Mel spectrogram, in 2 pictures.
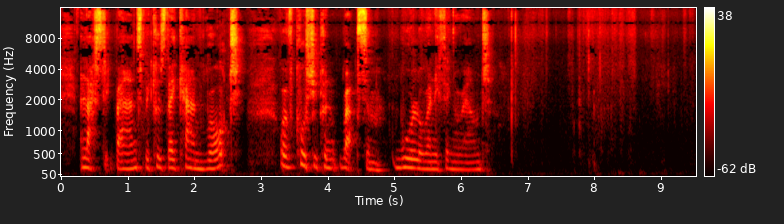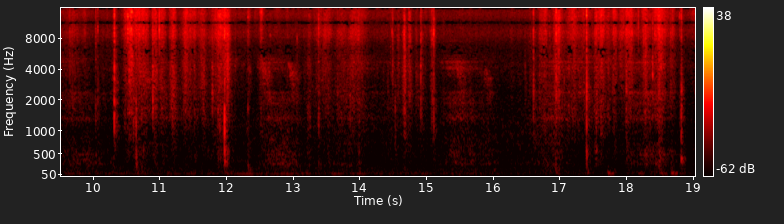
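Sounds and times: faint rustling: 6.6 - 19.0.

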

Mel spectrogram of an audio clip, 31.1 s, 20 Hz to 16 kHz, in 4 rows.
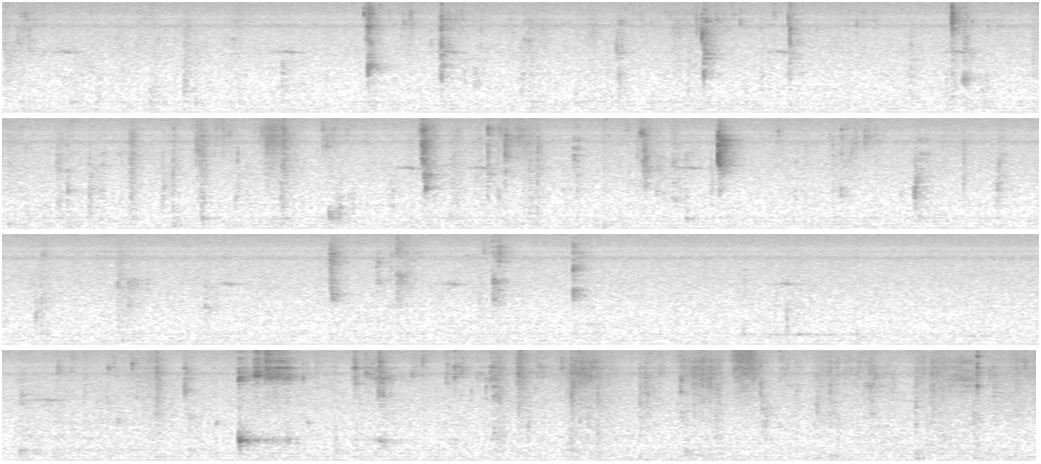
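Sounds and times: faint low hum: 0.0 - 31.0
chewing clicks and smacks: 2.7 - 6.1, 6.8 - 13.4, 18.0 - 20.0.

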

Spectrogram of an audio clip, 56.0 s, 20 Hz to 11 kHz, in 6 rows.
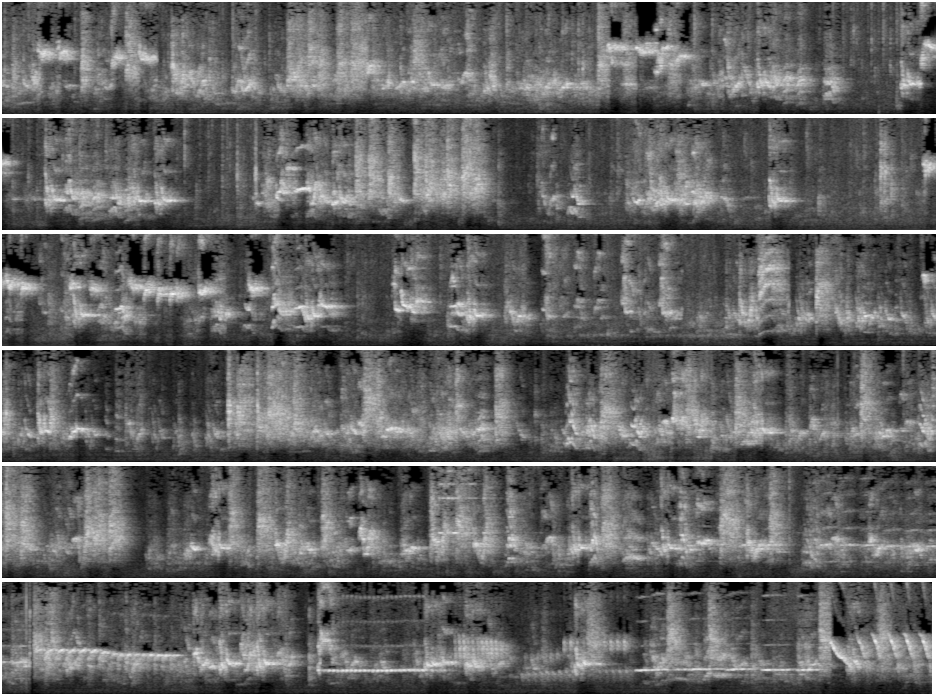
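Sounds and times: birds chattering and squawking: 0.0 - 56.0.

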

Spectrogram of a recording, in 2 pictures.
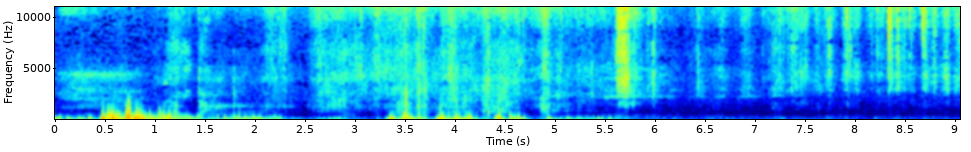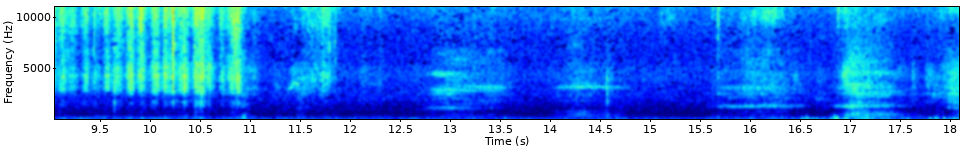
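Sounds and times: crackling in dry grass: 2.1 - 12.0.

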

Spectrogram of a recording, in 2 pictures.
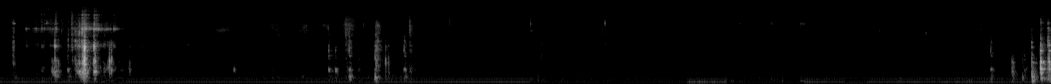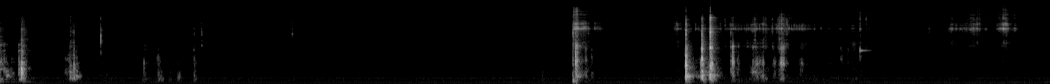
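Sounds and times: clicking and rattling: 0.0 - 1.3, 17.3 - 19.2
faint steady hum: 0.0 - 21.0.

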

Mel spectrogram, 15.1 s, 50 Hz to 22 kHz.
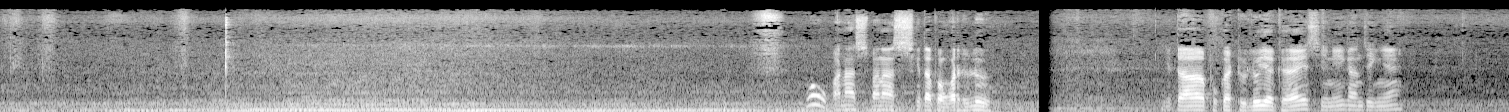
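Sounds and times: engine droning: 0.0 - 15.0.

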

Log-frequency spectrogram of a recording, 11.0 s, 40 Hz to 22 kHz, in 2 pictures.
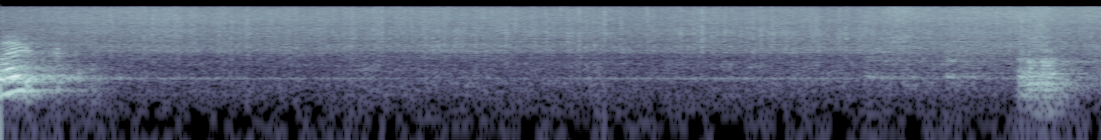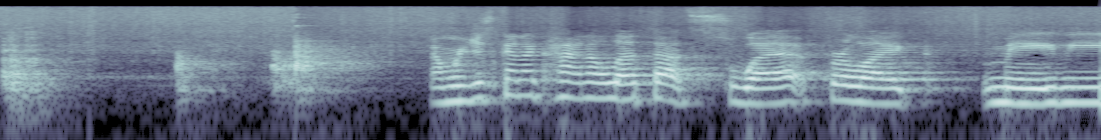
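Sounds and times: shallots sizzling in butter: 0.0 - 11.0
spatula scraping a pan: 4.3 - 7.4.

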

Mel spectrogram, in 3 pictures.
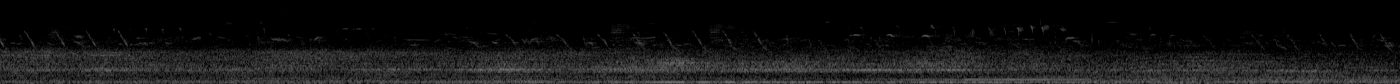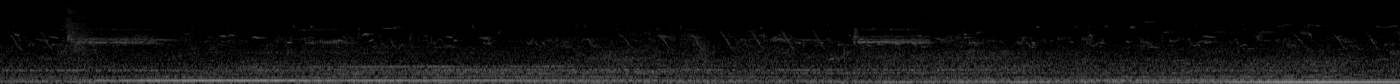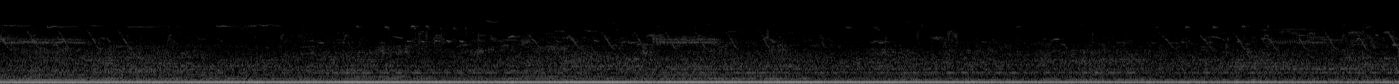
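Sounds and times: birdsong: 0.0 - 41.9
steady low hum: 4.4 - 28.8.

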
